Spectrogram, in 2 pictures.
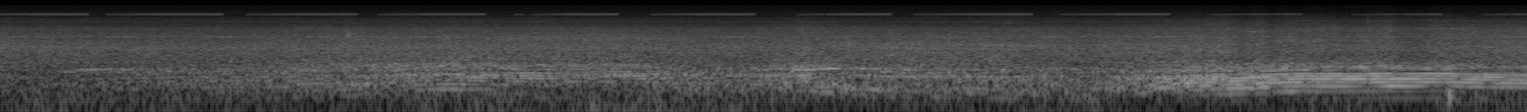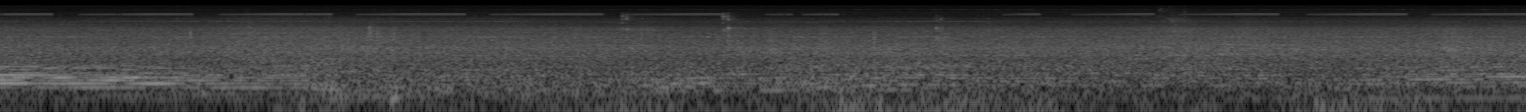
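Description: Background road traffic: a steady rumble with one vehicle swelling louder and fading about twelve to fifteen seconds in, and a faint high-pitched pulse repeating about once a second.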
